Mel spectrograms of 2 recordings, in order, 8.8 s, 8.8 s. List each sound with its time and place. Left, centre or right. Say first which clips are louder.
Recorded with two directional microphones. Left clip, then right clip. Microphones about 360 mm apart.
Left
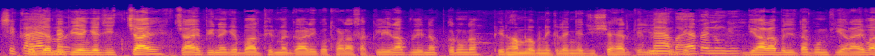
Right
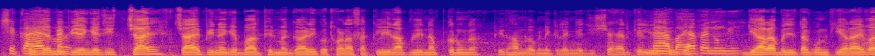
0.1 s speech: even; centre
0.5 s speech: left 3 dB; centre
4.9 s speech: left 9 dB; left
6.5 s a man's voice: right 2 dB; centre
7.4 s speech: left 1 dB; centre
